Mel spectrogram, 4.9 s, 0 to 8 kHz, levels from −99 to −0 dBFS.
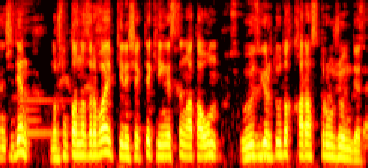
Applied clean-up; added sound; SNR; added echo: classical method Wiener filter.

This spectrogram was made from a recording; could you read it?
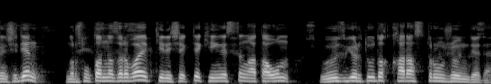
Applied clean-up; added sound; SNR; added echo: neural mask model DeepFilterNet 3.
